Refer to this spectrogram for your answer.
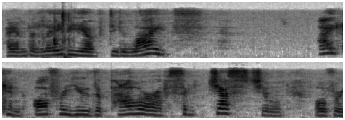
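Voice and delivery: soft, measured temptress with weighty pauses; alluring Lady of Delights. Acted. Imprisoned spirit offering power to adventurers, soft and enticing. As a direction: softly tempt them, spacing out each phrase.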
